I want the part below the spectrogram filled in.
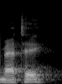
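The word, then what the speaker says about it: Maté: by Gabbor Mate, Matt Mate, I think is how you pronounce it.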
